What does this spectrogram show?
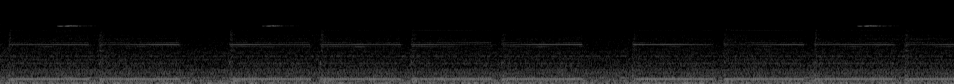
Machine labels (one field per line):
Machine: slide rail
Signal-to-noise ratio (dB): 0 dB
